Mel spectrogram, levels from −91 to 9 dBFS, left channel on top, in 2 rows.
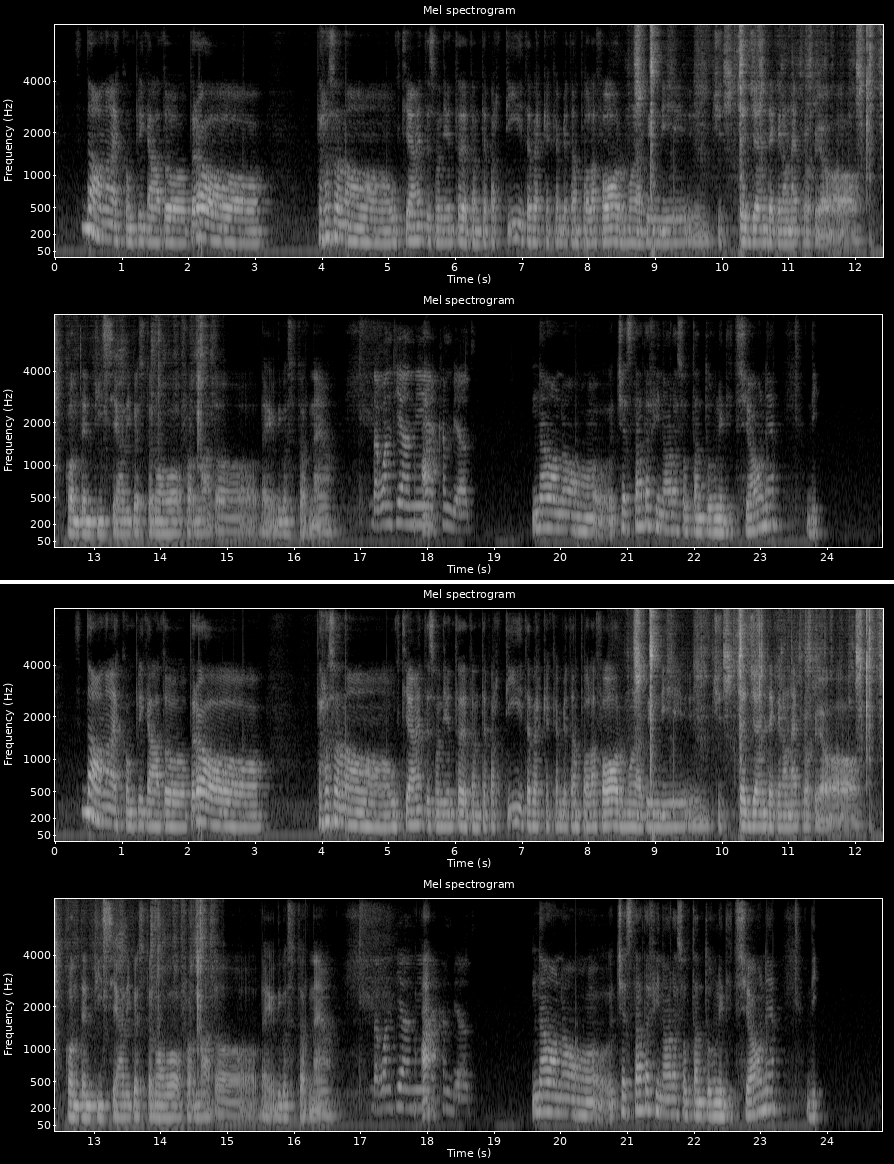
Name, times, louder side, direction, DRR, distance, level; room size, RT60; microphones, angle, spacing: voice 1, 0.4-3.2 4.0-12.1 12.6-16.6 17.9-18.2 19.6-23.2 23.7-23.8, right 1 dB, 25° right, 0.4 m, -34 dB
sound 1, 8.3-14.9, right 7 dB, 85° right, 0.8 m, -35 dB
voice 2, 17.1-18.7, left 4 dB, 70° left, 0.4 m, -41 dB
3.0 x 2.6 x 2.5 m
head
